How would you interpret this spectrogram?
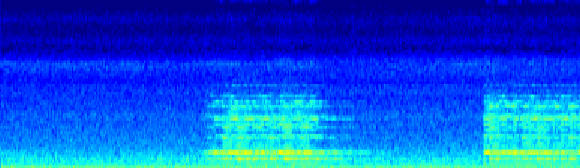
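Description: Two bursts of a bright warbling telephone-style ring, each about half a second, the help-call alarm sounding as it should.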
